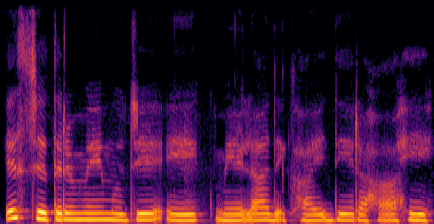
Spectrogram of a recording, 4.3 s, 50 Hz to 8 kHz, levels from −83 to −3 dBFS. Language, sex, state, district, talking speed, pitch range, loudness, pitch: Hindi, female, Madhya Pradesh, Bhopal, 140 wpm, 210-230 Hz, -18 LUFS, 215 Hz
